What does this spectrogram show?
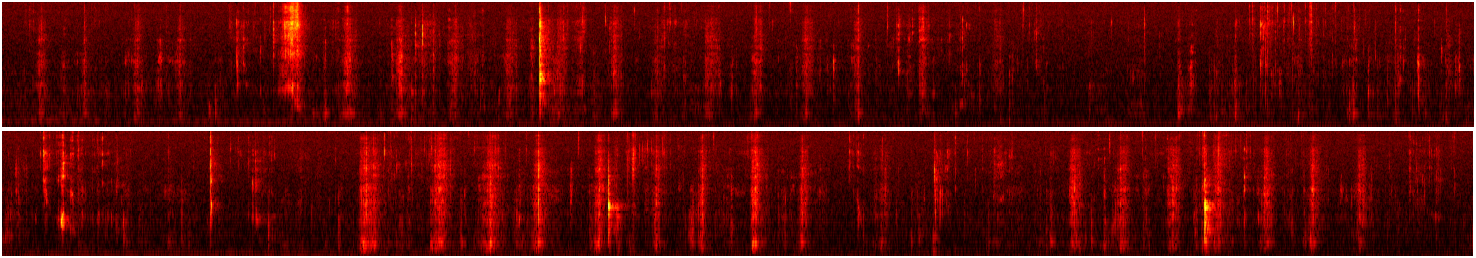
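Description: Close-miked chewing and crunching of mouthfuls of raw vegetables, fresh pea shoots and sliced green peppers, with rice noodles in curry: irregular wet chewing broken by sharper crunches, the loudest about five seconds in and near the end.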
